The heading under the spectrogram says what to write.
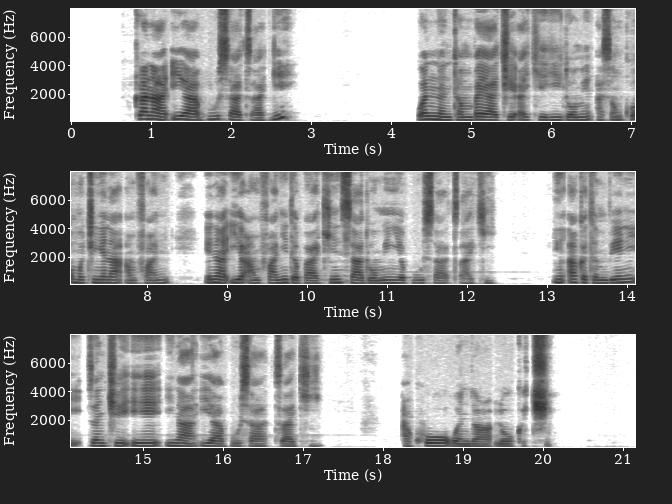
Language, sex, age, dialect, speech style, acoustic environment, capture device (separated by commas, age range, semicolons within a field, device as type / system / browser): Hausa, female, 25-34, Nigeria - Kano, relaxed, silence, mobile / Linux / Chrome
